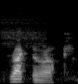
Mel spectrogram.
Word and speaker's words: Ragnarok: include the highly anticipated god of war iraq ragnarok that's how you pronounce it uh the service is said to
